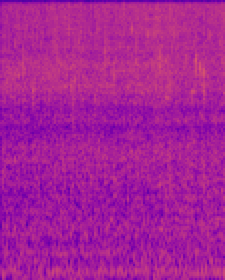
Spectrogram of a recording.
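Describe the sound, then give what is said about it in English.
Tofu sizzles after being scattered into vegetable oil over a high flame in a cast iron skillet. The frying is a steady, faint, hissing crackle with no pauses. “You can just use regular vegetable oil. All right, I'm scattering the tofu in right now.”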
